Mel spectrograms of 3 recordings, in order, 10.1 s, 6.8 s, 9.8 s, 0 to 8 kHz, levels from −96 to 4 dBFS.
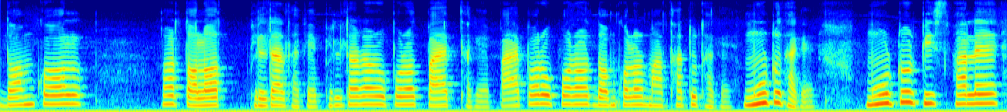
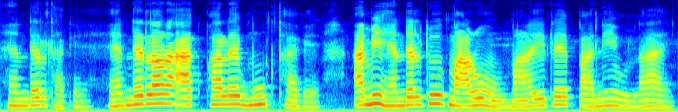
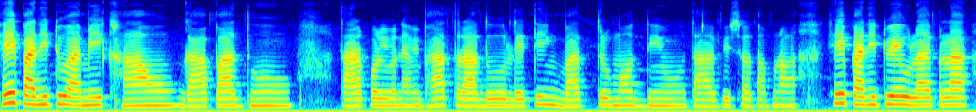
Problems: constant background noise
